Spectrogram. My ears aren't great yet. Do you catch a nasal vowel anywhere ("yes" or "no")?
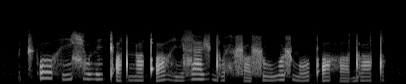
no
